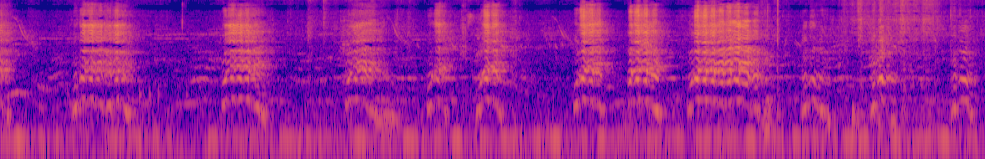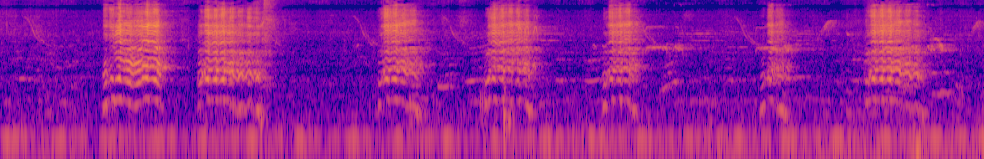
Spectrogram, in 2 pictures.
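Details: Goats bleating in a series of short, wavering, harmonic calls over about twenty seconds, with bursts of broader noise between calls and a steady low hum throughout.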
